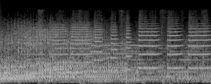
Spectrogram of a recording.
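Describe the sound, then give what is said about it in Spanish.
A loud, brassy car horn of the General Lee, an orange 1969 Dodge Charger with a number one painted on the door, sounds a run of shifting musical notes, blaring steadily for about two seconds with no voices. “¿Y cómo olvidar el claxon?”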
